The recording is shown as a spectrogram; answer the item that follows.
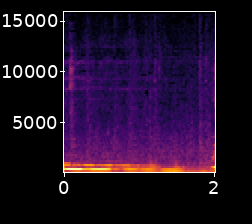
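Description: A woman howling: one long, drawn-out 'oooo' that slides slowly down in pitch and fades.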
